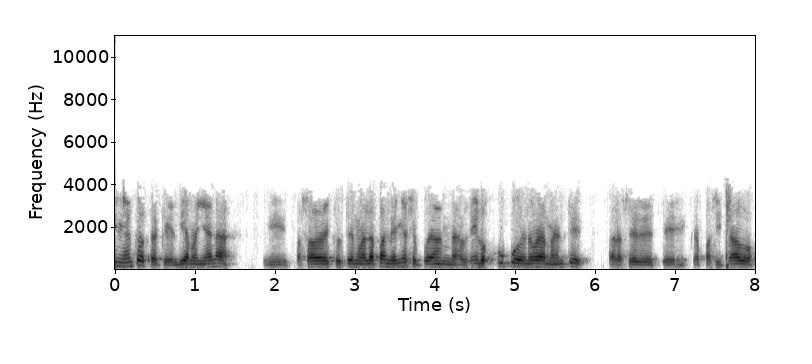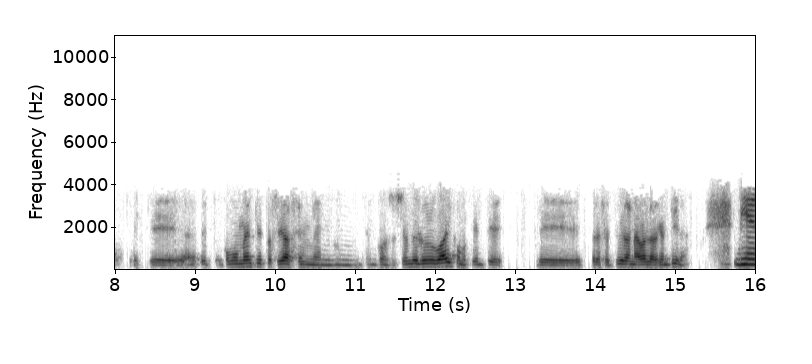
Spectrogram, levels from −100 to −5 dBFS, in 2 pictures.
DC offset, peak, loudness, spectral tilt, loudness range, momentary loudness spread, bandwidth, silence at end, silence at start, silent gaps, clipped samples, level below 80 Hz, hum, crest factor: under 0.1%; -4 dBFS; -23 LUFS; -9.5 dB/octave; 7 LU; 19 LU; 4 kHz; 0 s; 0 s; 12.95-12.99 s; under 0.1%; -68 dBFS; none; 20 dB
